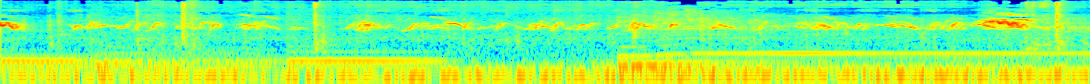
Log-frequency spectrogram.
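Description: Newly arrived baby chicks peep in a brooder, a continuous high chatter of thin overlapping cheeps at close range, with a low steady hum underneath and no talking.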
